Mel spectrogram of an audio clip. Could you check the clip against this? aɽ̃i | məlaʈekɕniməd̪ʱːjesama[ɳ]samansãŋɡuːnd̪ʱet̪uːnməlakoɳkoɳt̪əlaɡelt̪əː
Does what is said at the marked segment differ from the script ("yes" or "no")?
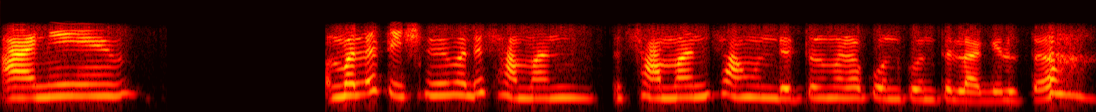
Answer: yes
